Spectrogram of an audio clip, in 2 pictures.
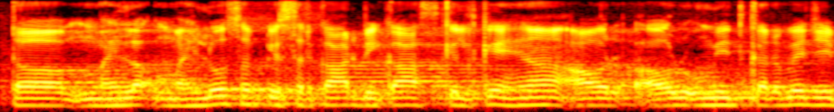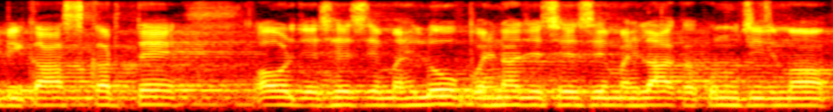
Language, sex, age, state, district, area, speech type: Maithili, male, 30-45, Bihar, Supaul, rural, spontaneous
